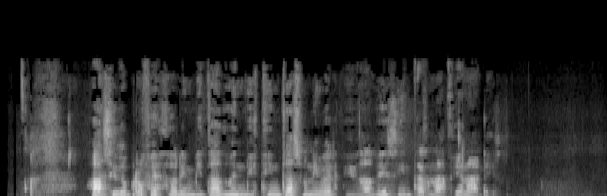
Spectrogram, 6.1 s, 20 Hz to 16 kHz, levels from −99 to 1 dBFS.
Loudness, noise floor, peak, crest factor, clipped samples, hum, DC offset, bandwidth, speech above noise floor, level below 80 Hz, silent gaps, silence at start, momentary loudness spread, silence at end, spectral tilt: -26 LUFS; -66 dBFS; -2 dBFS; 26 dB; under 0.1%; none; under 0.1%; 11.5 kHz; 41 dB; -58 dBFS; none; 0.2 s; 19 LU; 1.2 s; -5.5 dB/octave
